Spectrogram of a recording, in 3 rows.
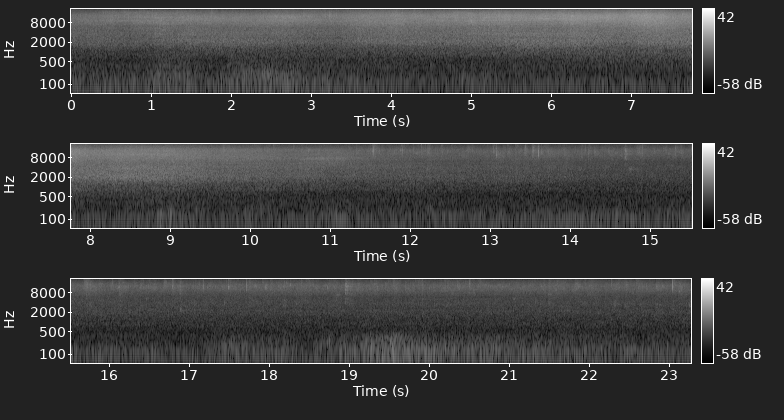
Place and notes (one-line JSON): {"title": "tamtamART.Taipei - Thunderstorm", "date": "2013-06-23 16:49:00", "description": "Thunderstorm, Indoor, Near the main door, Microphone placed on the ground, Sony PCM D50 + Soundman OKM II", "latitude": "25.05", "longitude": "121.52", "altitude": "24", "timezone": "Asia/Taipei"}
